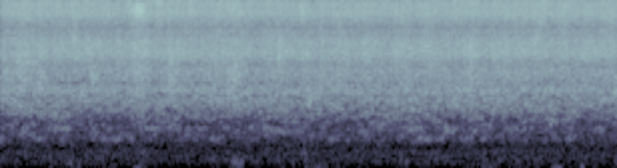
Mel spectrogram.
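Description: Steady hiss of food sizzling in a hot pan.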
